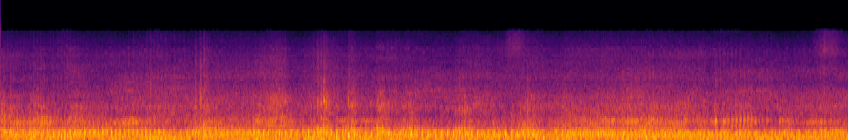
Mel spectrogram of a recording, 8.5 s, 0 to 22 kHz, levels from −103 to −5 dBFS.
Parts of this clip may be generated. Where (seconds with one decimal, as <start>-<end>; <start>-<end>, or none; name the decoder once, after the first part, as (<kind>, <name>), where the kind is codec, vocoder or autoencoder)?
0.0-4.3 (codec, SNAC); 4.8-7.0; 7.8-8.5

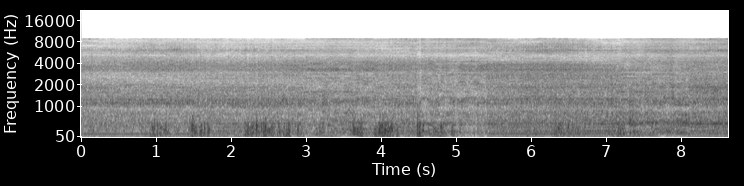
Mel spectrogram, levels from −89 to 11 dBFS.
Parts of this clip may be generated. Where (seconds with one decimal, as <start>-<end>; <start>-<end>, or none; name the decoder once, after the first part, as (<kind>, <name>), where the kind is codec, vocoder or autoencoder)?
3.0-3.9 (codec, SNAC); 4.5-5.4; 7.2-8.1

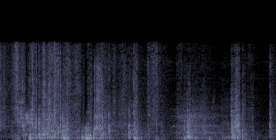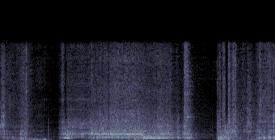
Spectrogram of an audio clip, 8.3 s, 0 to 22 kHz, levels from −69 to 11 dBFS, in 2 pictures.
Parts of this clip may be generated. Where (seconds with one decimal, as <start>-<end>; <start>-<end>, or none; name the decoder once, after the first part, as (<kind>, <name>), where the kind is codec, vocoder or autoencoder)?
4.8-5.5 (codec, SNAC)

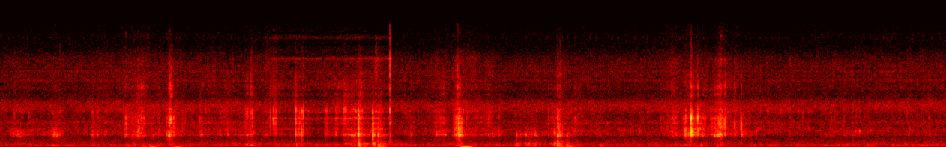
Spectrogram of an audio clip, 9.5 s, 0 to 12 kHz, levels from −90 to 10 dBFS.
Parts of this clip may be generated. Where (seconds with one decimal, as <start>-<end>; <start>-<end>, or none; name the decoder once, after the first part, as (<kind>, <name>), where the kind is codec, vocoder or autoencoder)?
2.7-3.9 (codec, SNAC)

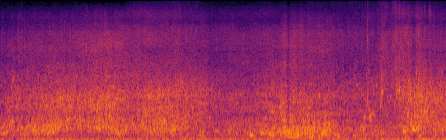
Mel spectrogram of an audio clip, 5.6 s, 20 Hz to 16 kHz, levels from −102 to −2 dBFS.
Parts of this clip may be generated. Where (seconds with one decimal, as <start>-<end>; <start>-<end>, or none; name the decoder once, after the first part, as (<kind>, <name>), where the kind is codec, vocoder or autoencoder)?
1.5-2.1 (codec, SNAC); 2.5-3.8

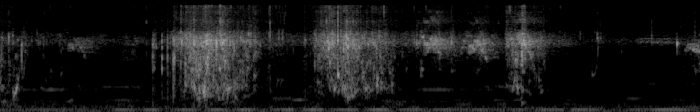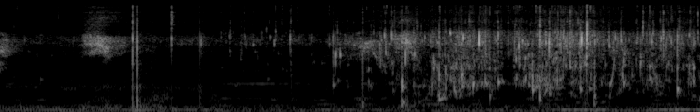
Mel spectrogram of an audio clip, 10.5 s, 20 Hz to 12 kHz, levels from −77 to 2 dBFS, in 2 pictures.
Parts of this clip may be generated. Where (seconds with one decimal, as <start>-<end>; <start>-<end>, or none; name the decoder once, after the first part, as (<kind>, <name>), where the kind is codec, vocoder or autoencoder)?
5.7-6.9 (codec, SNAC)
